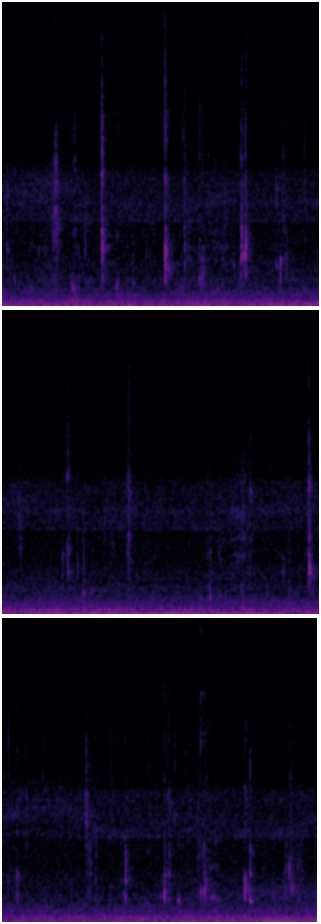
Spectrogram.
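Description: A person chewing a soft, not crispy cheesy garlic bread roll dipped in sauce: faint, irregular wet mouth clicks and smacks.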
